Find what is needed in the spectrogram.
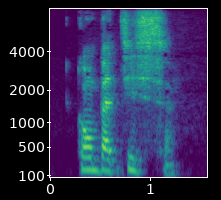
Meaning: first-person singular imperfect subjunctive of combattre
- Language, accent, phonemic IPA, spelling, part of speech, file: French, Canada, /kɔ̃.ba.tis/, combattisse, verb, LL-Q150 (fra)-combattisse.wav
